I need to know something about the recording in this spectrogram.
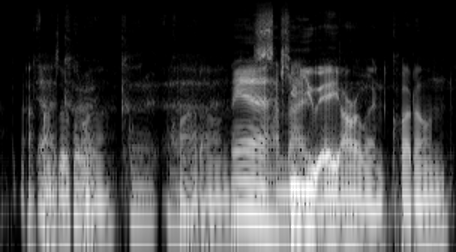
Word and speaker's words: Cuarón: So Alfonso Cuarón, I don't pronounce his last name. Alfonso Cuarón. yeah, Cuaron. Cuarón.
